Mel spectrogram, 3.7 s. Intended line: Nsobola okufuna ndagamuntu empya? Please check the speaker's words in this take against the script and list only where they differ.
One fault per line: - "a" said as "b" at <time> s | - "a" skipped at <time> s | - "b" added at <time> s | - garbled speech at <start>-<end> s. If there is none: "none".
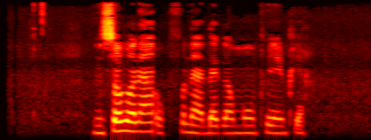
none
